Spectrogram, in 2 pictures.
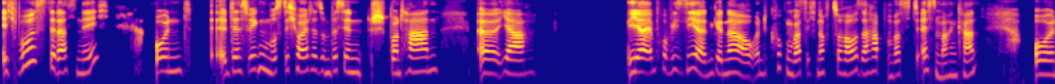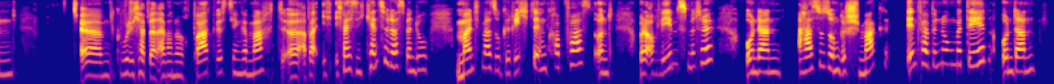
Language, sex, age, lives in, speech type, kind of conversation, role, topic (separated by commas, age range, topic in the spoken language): German, female, 25-29, Germany, conversation, unstructured, none, Erinnerst du dich an ein Gericht, das dir besonders viel Freude gemacht hat?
